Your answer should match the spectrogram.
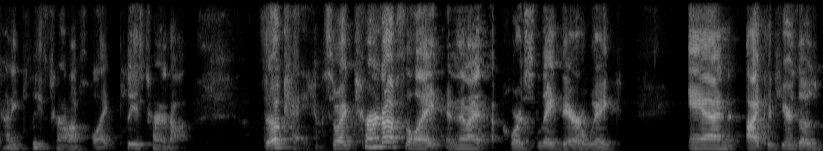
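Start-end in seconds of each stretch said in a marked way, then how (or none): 0.0-1.9 sleepy mumble. Retold or imitated. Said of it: "he's like".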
